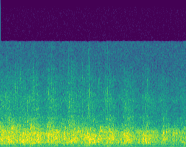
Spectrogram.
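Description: A church audience applauds the grandfathers among them with soft, continuous clapping. It is an even, sustained patter of many hands that eases slightly toward the end.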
